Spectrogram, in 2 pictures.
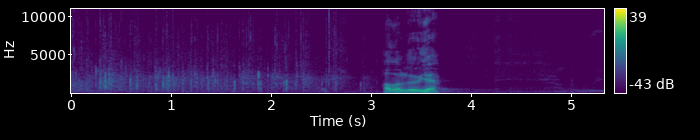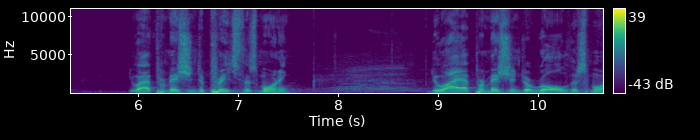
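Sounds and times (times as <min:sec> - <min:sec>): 
audience applause: 0:00.0 - 0:03.0
speech: 0:03.1 - 0:03.8, 0:05.9 - 0:07.6, 0:08.9 - 0:10.6.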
